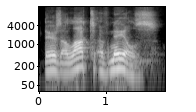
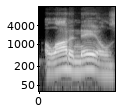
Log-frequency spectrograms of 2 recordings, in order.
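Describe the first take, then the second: First: Slowly, "lot" with a crisp, released T; overpronounced T's. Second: Said in the usual way. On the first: Retold or imitated. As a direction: hit a hard T at the end of "lot". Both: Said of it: "overpronounce their T's".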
